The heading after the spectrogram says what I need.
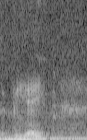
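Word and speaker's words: vieille: and the pronunciation is V-I. And last but not the least, feminine plural column, in which S is added in the end. So the pronunciation remains the same, VI, but S is added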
